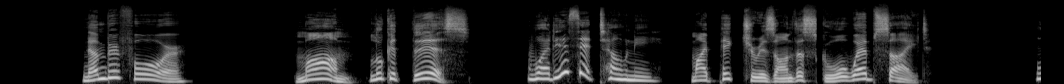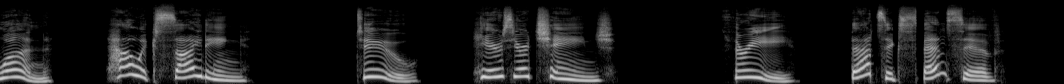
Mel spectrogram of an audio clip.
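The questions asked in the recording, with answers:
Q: My picture is on the school website.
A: 1: How exciting.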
